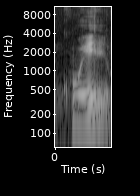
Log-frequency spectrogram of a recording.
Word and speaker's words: coelho: Coimbra also gets a point because they say “coêlho” instead of “coâlho”. Alentejo, Algarve and Azores also say “coelho”, which is correct, but they don't get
